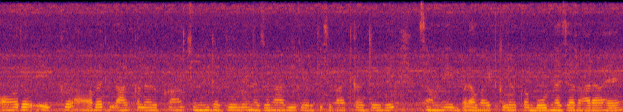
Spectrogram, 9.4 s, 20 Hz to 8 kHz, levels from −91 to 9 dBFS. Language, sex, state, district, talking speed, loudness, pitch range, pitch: Hindi, female, Chhattisgarh, Raipur, 190 wpm, -17 LUFS, 180-190 Hz, 185 Hz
